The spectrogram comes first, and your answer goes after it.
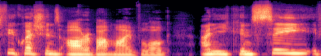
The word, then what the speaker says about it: vlog: So a number of people have asked, do you know it's pronounced vlog and not vlog?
